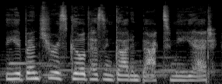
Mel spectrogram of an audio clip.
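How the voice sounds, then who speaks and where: An anxious young daughter fretting over her sick father. Her voice sits high and earnest. Soft game music plays beneath her. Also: fast talker, gravelly. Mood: worried. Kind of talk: game voice acting.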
